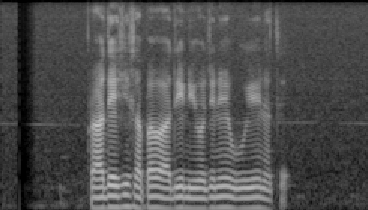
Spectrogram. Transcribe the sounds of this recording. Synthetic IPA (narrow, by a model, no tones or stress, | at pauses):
pɾaːd̪eːʃis̬ɐbʱɐʋaːd̪inijoːd͡ʒɐneːuːjeːnɐt̪ʰḛ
